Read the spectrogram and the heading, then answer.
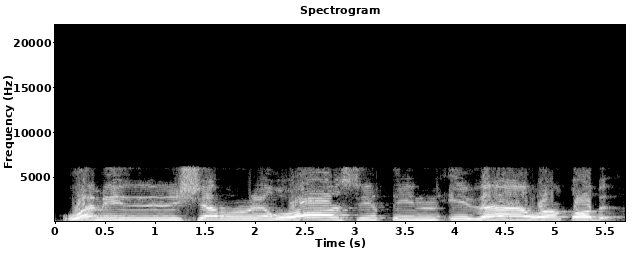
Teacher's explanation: اذا زال میں زبان باہر آئی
